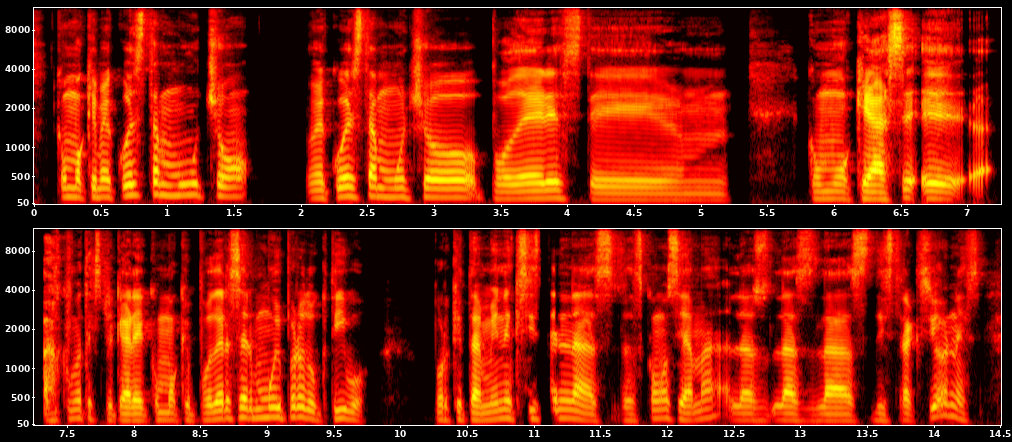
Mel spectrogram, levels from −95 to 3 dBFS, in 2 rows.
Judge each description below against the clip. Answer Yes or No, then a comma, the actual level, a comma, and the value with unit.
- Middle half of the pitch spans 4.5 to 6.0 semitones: Yes, average, 5.2 semitones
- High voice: No, low, 135 Hz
